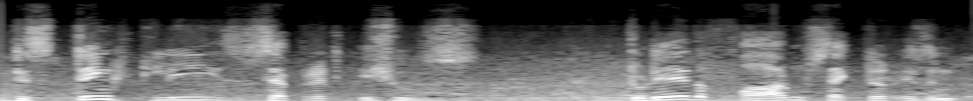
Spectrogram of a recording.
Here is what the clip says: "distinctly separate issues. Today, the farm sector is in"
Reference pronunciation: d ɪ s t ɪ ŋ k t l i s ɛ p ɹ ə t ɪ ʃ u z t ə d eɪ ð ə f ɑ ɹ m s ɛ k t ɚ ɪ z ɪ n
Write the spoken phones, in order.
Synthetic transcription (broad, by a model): d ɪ s t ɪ ŋ k t l i s ɛ p ɹ ə t ɪ ʃ u z t ə d eɪ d ə f ɑ ɹ m s ɛ k t ɚ ɪ z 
